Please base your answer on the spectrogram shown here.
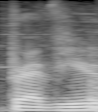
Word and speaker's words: Bravura: pronounce it so today we'll be talking about bravura no no what what what was it Brava oh that's what I said no you didn't bravura yes bravura what did I say bravura h i just I combine some letters togethera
